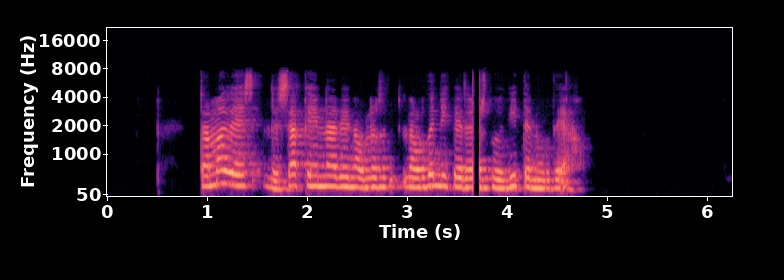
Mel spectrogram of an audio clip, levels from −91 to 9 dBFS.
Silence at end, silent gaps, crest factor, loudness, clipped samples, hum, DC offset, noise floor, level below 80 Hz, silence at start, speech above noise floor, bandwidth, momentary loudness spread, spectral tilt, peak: 1.5 s; none; 14 dB; -15 LUFS; under 0.1%; none; under 0.1%; -86 dBFS; -60 dBFS; 0.95 s; 72 dB; 7.6 kHz; 6 LU; -6.5 dB/octave; -2 dBFS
